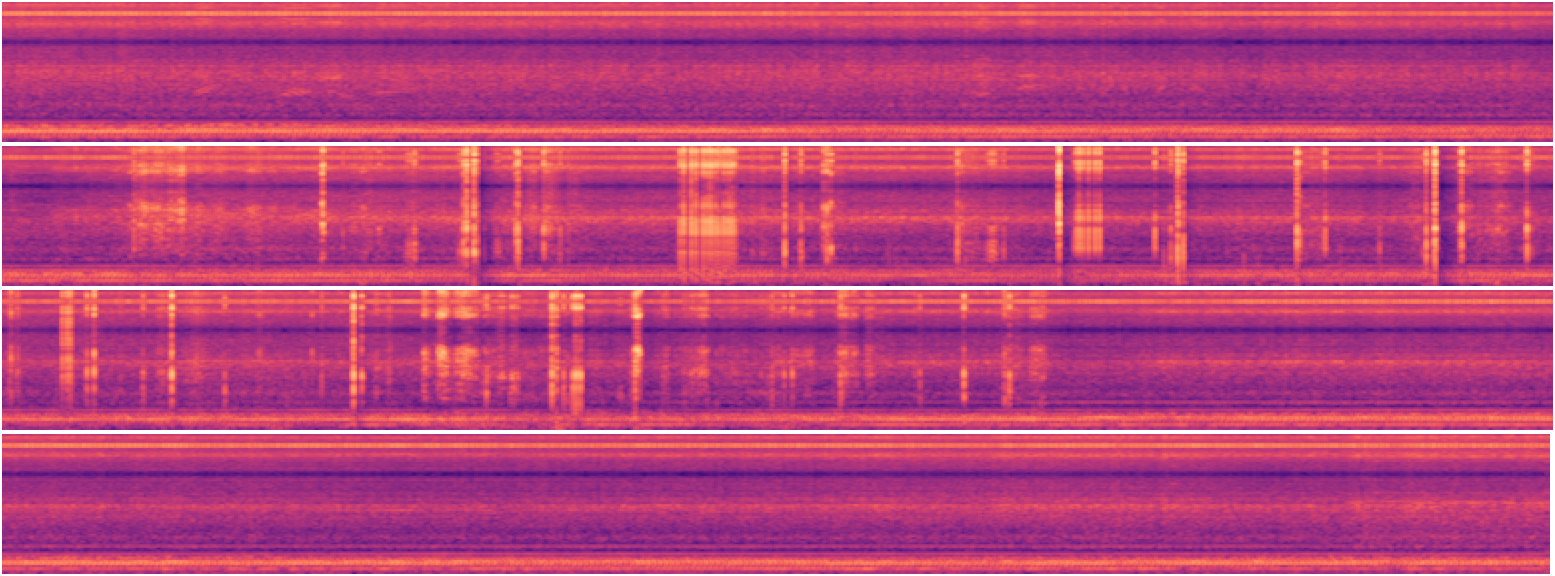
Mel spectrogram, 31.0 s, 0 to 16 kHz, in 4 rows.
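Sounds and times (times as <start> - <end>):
boat engine droning: 0.0 - 31.0
hull knocking on choppy water: 9.2 - 20.8.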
